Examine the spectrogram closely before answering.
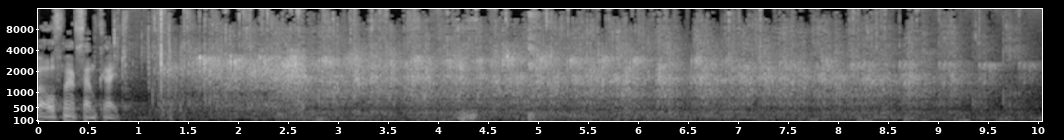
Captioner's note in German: Beifall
